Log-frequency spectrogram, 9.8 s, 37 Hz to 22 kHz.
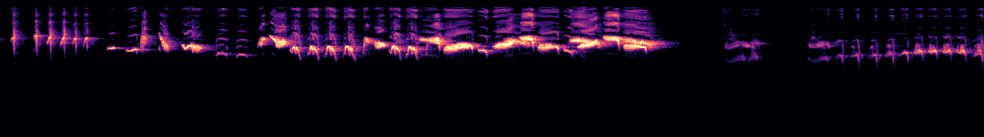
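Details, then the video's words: Captive fighting Chinese hwamei: fast buzzy notes lead into a dense, loud stream of warbled and looping whistles lasting several seconds. After a brief pause it continues with softer chattering phrases. "Họa Mi chiến 21"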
